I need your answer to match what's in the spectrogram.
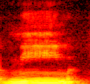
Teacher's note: दोनों होंठों को बा की तरह जोड़ेंगे तो मीम अदा होगा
